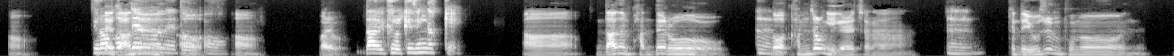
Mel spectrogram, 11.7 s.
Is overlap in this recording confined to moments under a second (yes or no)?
no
